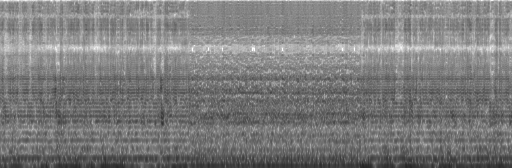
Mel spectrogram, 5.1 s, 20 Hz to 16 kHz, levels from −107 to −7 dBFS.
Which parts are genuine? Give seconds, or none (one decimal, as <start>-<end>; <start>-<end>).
1.9-3.6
